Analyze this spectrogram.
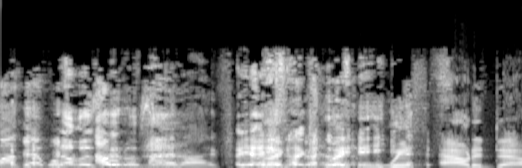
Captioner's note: laughter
